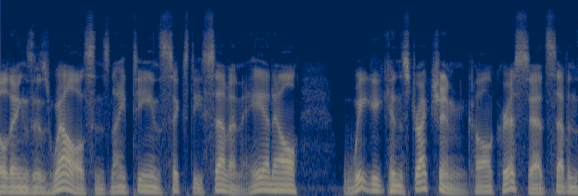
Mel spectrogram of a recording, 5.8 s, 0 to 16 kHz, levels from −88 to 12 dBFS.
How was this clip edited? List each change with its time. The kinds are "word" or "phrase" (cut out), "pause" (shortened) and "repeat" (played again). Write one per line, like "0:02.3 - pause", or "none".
none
